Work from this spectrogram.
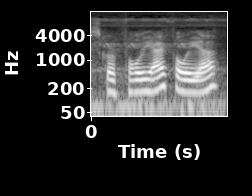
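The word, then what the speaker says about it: scrophulariifolia: Okay, Scrofolii folia. That's how you say it.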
